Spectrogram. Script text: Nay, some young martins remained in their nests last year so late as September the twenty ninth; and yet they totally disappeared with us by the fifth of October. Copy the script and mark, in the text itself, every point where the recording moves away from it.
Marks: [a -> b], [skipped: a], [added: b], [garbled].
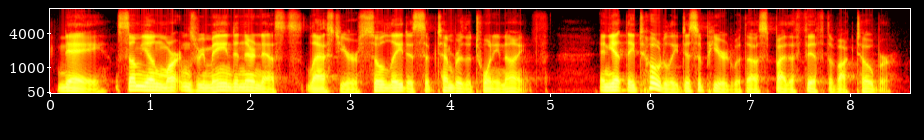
Nay, some young martins remained in their nests last year so late as September the twenty ninth; and yet they totally disappeared with us by the fifth of October.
